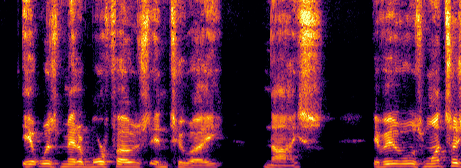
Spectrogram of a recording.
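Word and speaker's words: gneiss: is a rock like nice the g is silent schist got to be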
